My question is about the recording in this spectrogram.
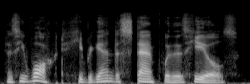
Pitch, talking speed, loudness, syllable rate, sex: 115 Hz, 240 wpm, -21 LUFS, 5.2 syllables/s, male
